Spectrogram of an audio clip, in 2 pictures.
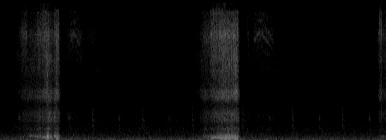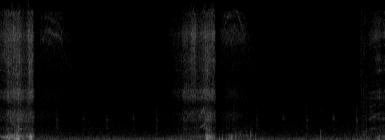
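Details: A Maltese and Dachshund cross snores while asleep, lately noisy; four harsh, wheezy breaths spaced roughly every four seconds, separated by soft near-silence.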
